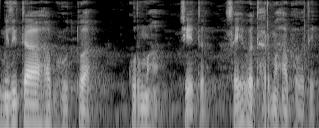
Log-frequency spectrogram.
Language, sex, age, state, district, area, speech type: Sanskrit, male, 45-60, Karnataka, Uttara Kannada, rural, spontaneous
